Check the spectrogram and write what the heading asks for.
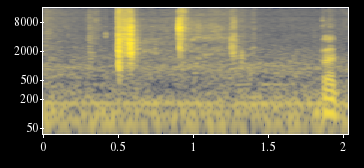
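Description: A few light clicks, the loudest about half a second in, over a low steady hum.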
